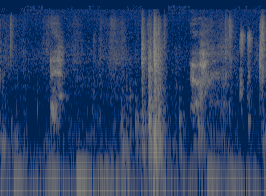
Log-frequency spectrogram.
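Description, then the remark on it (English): A door is pushed shut with a single firm thud midway through, preceded and followed by soft shuffling and handling noises amid otherwise quiet. “Sorry, I just wanted to close that door.”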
